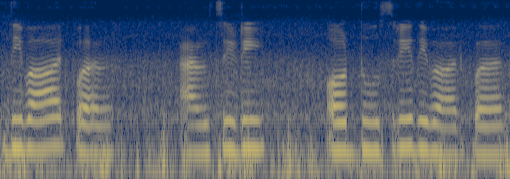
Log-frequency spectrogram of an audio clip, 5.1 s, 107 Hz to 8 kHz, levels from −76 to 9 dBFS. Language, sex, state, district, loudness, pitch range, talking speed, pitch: Hindi, female, Punjab, Pathankot, -18 LUFS, 200-225 Hz, 80 wpm, 215 Hz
